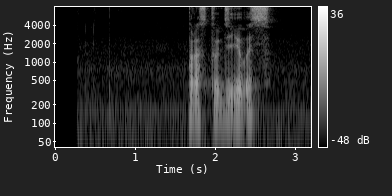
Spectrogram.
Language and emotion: Russian, sad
